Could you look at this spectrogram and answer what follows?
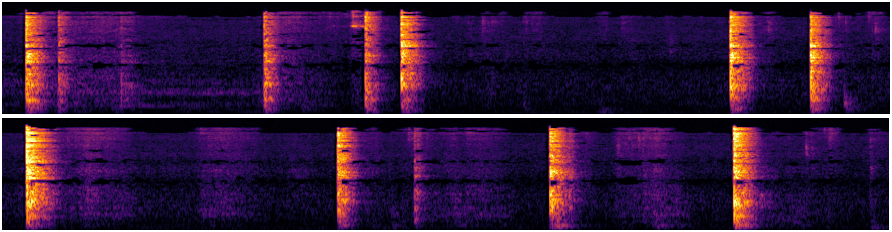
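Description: A spoon knocking against a small glass container as guacamole is scooped and pressed into it: about a dozen sharp clinks and taps at irregular intervals, with quiet between them.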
